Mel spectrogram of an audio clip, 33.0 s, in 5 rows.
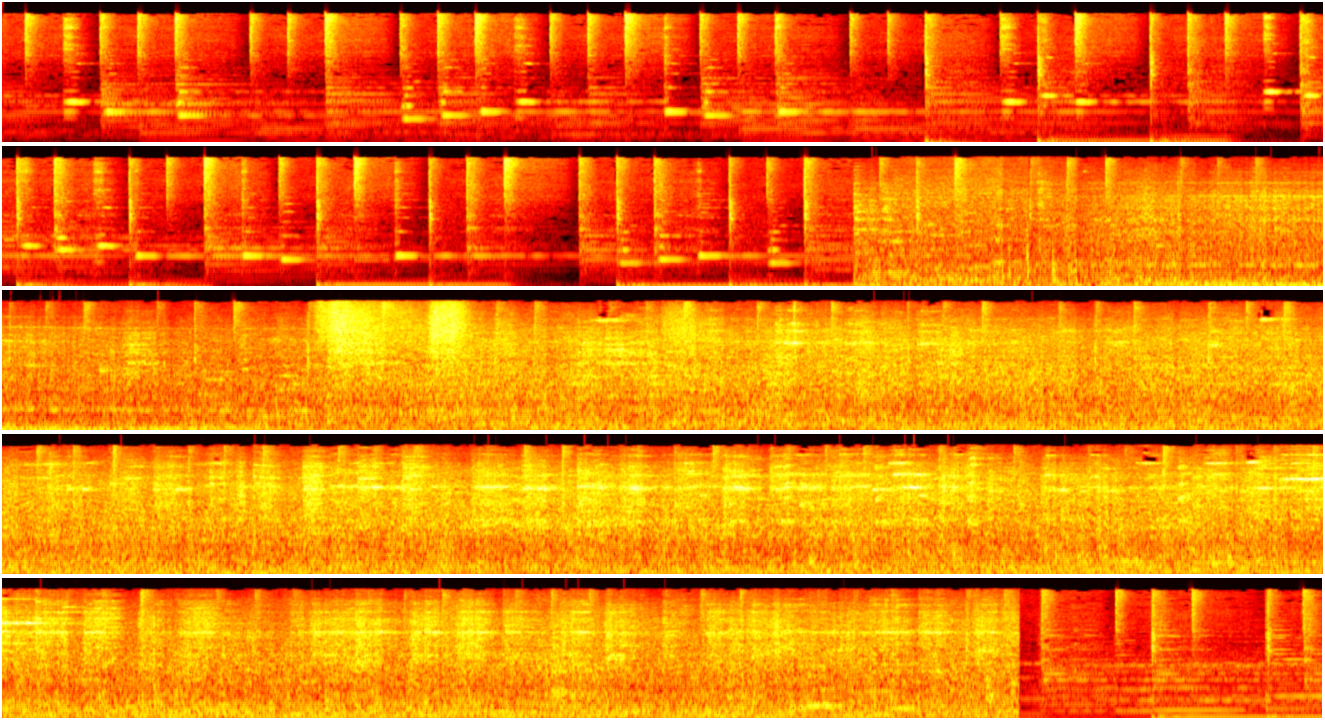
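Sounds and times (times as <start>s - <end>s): train wheels clattering on rails: 10.9s - 31.5s
wheel squeal: 19.3s - 31.5s.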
